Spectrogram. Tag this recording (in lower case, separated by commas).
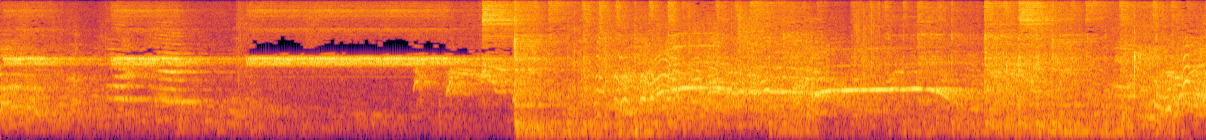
speech, music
